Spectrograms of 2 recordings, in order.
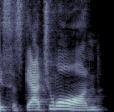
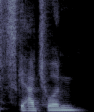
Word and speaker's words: Saskatchewan: You always know when somebody does not live in Saskatchewan or Canada because they say Saskatchewan. And it's Saskatchewan. – Okay.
